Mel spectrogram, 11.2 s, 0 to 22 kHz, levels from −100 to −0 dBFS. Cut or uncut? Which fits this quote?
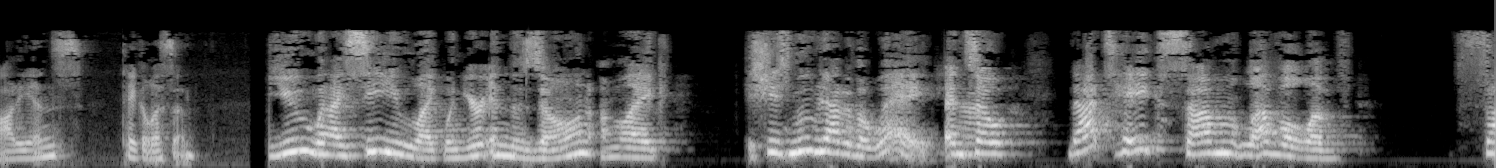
uncut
